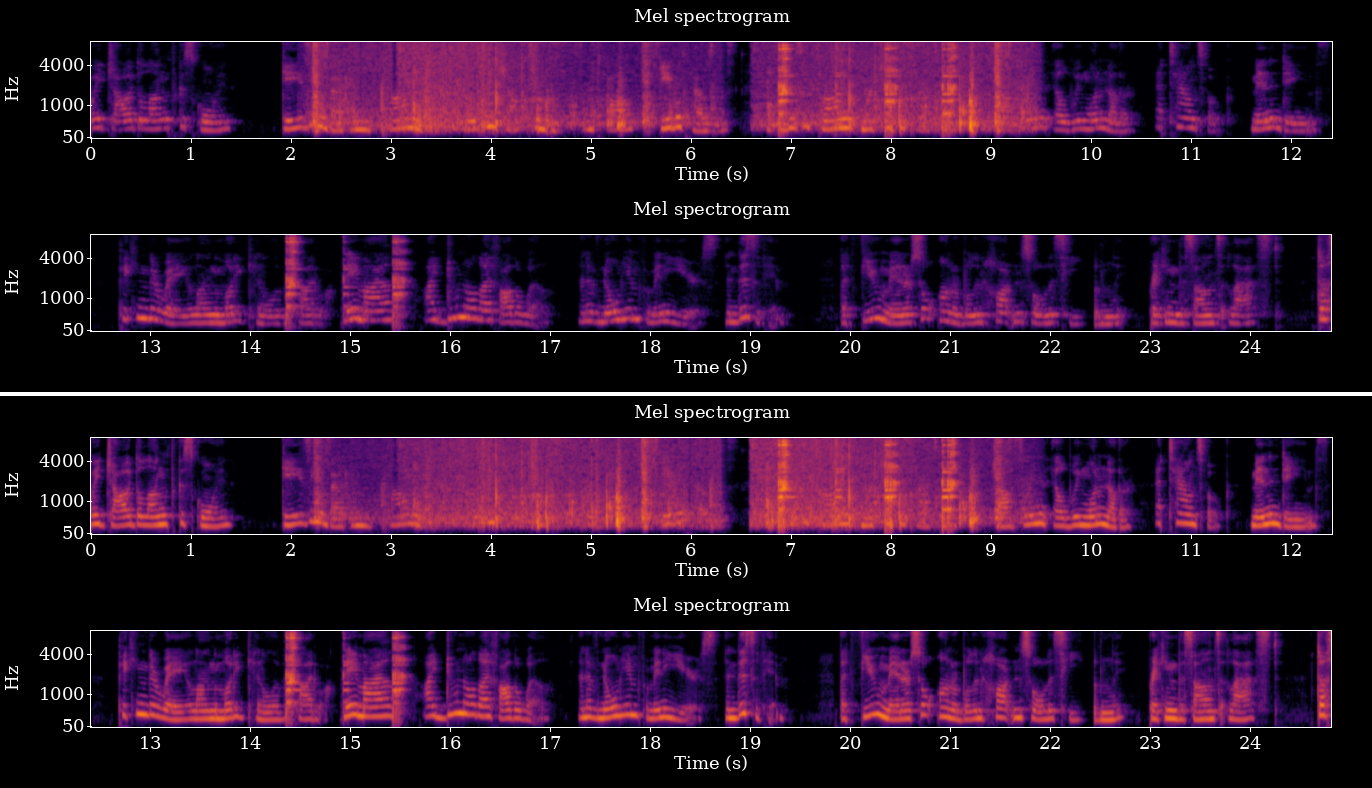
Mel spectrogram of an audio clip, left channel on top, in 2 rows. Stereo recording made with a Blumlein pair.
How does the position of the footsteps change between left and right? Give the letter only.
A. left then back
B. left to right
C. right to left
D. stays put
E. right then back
E.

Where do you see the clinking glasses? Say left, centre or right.
right.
